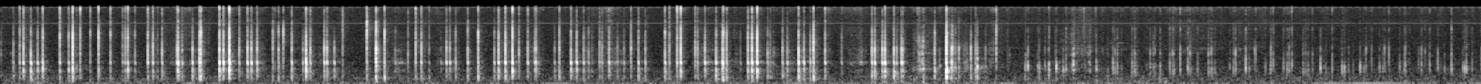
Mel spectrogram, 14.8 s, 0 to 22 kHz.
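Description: Long nails tap rapidly on the back cover of a Blue Exorcist volume 1 paperback manga book, then on its spine with the book held sideways. The dense, dry clicks are crisp and bright with almost no low end and no ring. After about ten seconds they turn quieter and steadier.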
